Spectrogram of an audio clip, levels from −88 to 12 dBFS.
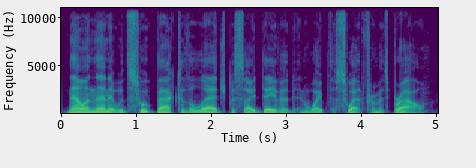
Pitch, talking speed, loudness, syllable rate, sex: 110 Hz, 225 wpm, -17 LUFS, 4.9 syllables/s, male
